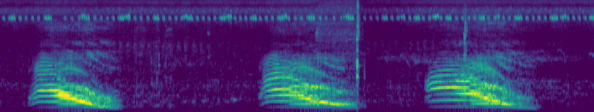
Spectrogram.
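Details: A tigress (Panthera tigris) in Nagarhole Tiger Reserve, India, gives a calling roar: three long, moaning roars, each swelling and then falling away, spaced a few seconds apart.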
